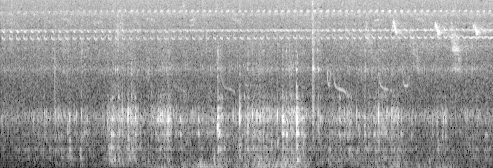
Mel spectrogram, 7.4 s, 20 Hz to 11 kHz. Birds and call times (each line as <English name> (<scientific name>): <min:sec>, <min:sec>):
African Emerald Cuckoo (Chrysococcyx cupreus): 0:05.9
